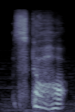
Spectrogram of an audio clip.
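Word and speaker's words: Scathach: Skaha.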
